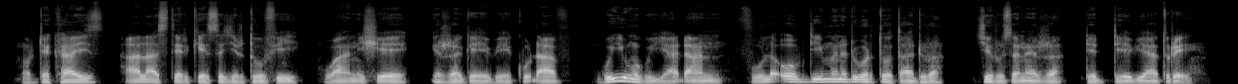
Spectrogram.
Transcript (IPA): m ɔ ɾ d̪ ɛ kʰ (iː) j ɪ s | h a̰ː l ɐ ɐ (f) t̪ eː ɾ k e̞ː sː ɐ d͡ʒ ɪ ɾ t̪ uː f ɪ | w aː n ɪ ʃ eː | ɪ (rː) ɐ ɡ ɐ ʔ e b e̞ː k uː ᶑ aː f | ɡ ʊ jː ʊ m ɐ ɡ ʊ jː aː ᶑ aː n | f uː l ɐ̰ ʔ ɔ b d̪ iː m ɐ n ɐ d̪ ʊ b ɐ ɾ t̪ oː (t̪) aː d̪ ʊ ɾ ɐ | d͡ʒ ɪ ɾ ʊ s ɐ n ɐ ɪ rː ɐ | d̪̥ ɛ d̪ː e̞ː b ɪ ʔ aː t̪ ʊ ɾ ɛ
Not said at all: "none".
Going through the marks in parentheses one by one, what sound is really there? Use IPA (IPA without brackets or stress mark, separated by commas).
aː, s, rː, t̪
